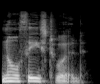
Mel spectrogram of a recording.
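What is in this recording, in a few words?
"northeastward", British English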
